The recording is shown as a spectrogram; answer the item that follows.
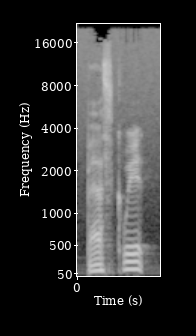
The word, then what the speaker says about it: Basquiat: Basquiat. – Yeah. – Oh, but I'm going to have stories for you about the actual Jean-Michel Basquiat next week.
